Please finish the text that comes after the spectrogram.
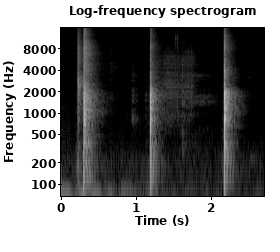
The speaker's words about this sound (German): Und da muss man nochmal die Bahn loben. Einfach mal. Drei Klatscher.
